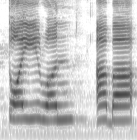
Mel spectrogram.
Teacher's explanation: اب یہاں پہ دیکھیں رو کے اوپر ساکین ہے اور رو ساکین سے پہلے ہے زبر، یعنی ہم رو کو موٹا پڑھیں گے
